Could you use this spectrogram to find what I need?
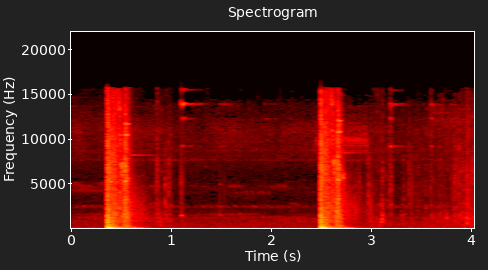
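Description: A rifle fires single loud shots that echo away.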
